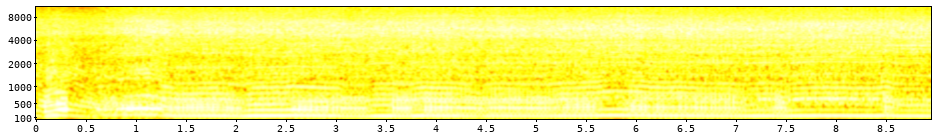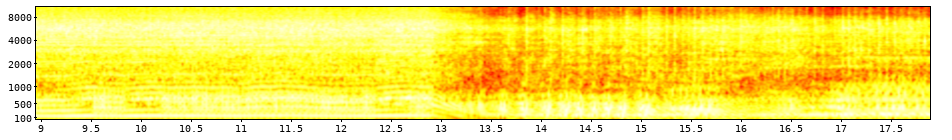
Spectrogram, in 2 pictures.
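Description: A chainsaw runs loud and steady close by, its engine whining at a high, wavering pitch as it rips lengthwise through wood for a cabin ceiling, then dropping into a rougher, noisier buzz near the end.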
